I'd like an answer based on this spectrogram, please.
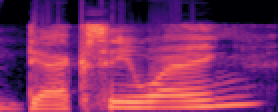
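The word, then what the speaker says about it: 大西王: Gonna go on with Oi Daxi Wang. Also, it's pronounced Da Xi Wang, the great king of the West.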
